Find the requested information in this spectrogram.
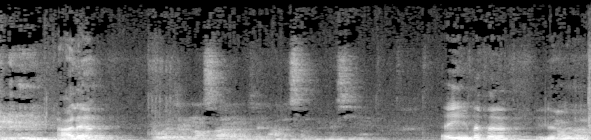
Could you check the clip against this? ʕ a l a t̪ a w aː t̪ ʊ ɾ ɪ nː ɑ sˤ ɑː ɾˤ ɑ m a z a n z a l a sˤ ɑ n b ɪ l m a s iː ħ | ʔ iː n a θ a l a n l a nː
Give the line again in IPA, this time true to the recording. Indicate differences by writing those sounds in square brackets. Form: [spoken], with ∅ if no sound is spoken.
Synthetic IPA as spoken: ʕ a l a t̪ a w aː t̪ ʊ ɾ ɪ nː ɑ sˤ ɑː ɾˤ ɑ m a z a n [ʕ] a l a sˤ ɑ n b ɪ l m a s iː ħ | ʔ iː [m] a θ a l a n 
